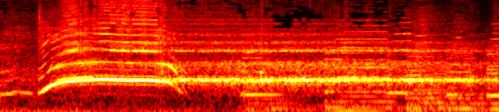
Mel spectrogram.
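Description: A short, loud, high-pitched scream that rises, holds for about half a second and drops away, followed by background music with a long held high note.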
